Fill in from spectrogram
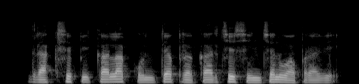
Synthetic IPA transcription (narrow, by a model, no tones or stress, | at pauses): d̪ɾakʂəpikalakont̪japɾəkaɾt͡ɕiɕiɲt͡ɕənʋapɾaʋḛ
